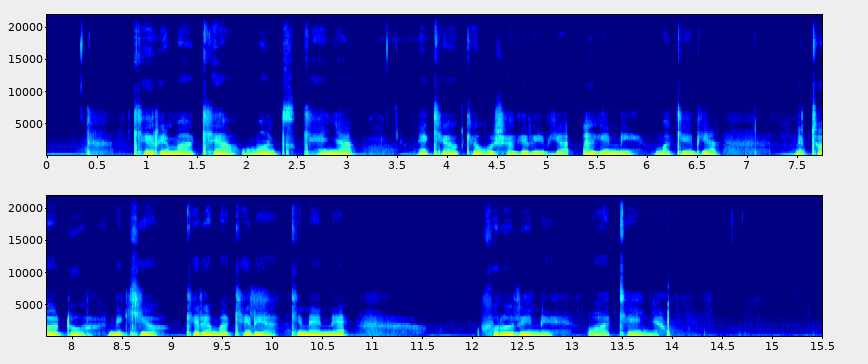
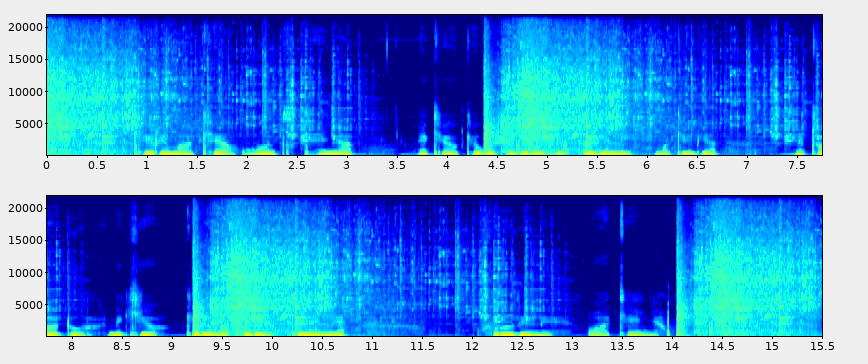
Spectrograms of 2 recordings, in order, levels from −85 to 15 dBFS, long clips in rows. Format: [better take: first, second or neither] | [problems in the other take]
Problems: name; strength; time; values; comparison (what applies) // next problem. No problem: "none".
first | background sound (Shatter); 8 dB below the speech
